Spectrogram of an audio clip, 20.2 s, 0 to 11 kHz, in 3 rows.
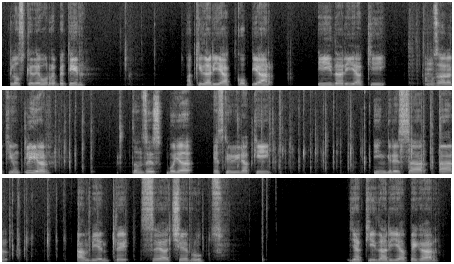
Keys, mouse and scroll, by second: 2.1-3.4 right drag, 4.1-5.3 scroll down 2, 6.1 click, 6.5-8.0 typing, 6.9 click, 9.8-17.7 typing.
